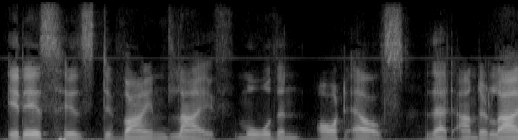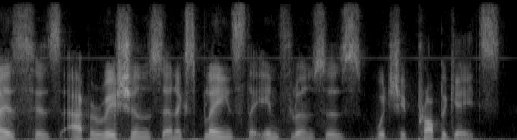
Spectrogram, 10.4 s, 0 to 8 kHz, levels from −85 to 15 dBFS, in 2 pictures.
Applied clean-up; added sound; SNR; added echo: none; none; none; none.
